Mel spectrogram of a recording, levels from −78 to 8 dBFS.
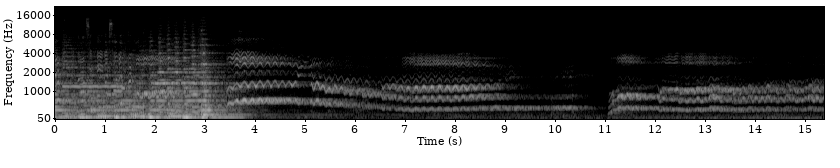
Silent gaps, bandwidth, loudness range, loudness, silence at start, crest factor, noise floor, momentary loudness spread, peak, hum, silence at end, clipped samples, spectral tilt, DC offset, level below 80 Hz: none; 12.5 kHz; 15 LU; -31 LUFS; 0 s; 20 dB; -59 dBFS; 20 LU; -10 dBFS; none; 0 s; under 0.1%; -7 dB/octave; under 0.1%; -40 dBFS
